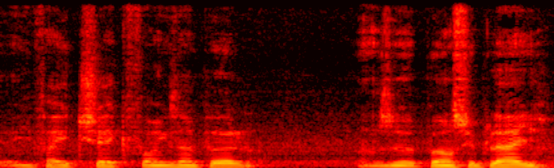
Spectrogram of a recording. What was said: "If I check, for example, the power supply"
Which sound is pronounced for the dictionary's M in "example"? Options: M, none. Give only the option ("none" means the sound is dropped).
none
